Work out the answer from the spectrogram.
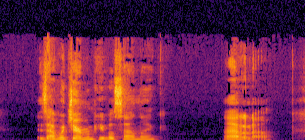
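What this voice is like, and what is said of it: Usual voice. Nothing is said of it.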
